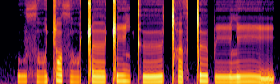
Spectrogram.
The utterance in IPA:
ṳ θ ɔ̤ c ɔ θ ɔ̤ ǁ ɘː ǁ i ʎ kʰ ɨː ǀʰ ɐ θ ǀ ɨ p iː l iː

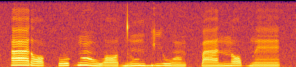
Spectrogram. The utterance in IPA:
a˧ ɾ ɔ˨ k o˨˦ ɡ ɔ̃˦˨ w ɔ˨ d ũ˨˦ ɡ i˧ w ɔ̃˨ k͡p a˨˦ n ɔ˦ b ɛ̃˦

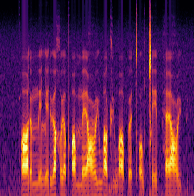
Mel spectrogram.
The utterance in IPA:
pʼ ɑ ɾ œ m e l e ɾ ʉ ɐ̯ χ ʉ ɐ̯ pʼ ɑ m ɛ ʕ y w ɑ ɖ y w ɑ p œ tʼ ɔ w ǀ e pʰ æ ʕ y p

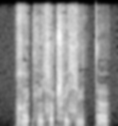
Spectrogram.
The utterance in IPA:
ʁ ẽ ʔ x ẽ ɕ ɒ ʈ͡ʂʰ e ɕ y tː œ̃

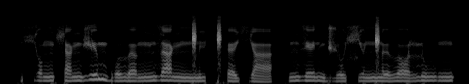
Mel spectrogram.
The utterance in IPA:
ç ɔ˨ ŋ ɬ a˨ ŋ ʒ e˦ m b o˨ ð ɐ˨˦ ŋ n z a˦˨ ŋ ŋ͡ǁ i˨ ǁʰ ɛ˨ ç a˨ | n z e˦ n d͡ʒ o˨ ɕ ɘ˨ ŋ͡ǁ ɘ˨ ð ɔ˨ ɮ u˦ ŋ

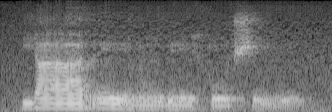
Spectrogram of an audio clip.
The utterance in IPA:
j aː˦ r ĩ˦˨ l ũ˨ ɗ ĩ˨ h ũ˨ ʃ ĩ˨

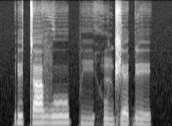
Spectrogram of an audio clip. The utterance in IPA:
ɾ ɪ˦ t a˦ v oː˦ p iː˨ h ũ˨ d͡ʒ ɛ˨ ɗ e˨

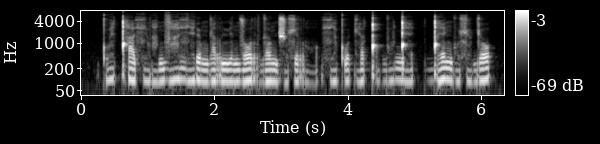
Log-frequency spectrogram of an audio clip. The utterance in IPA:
kʷʼ e̤ ǃʰ æ fʲ o̤ ɾ æ̤ n z æ̤ vʲ e̤ ɾʲ o ŋ ɡ æ r mʲ o n z o r ɡ ə ʊ̯ n d͡ʒ o̤ xʲ ɵ r ɔ̤ | fʲ æ̤ kʷʼ e k e̤ ə̯ ǃʼ ɔ̤ ɡ o̤ ŋ͡ǃ e̤ | ɡ͡ǃ e ŋ ɡ o̤ xʲ ɔ̤ ɡʲ o

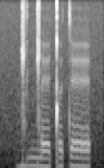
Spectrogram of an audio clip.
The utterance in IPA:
ɡ͡ǁ i ŋ͡ǁ ɛ ǃ ə t ɛ

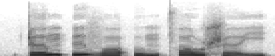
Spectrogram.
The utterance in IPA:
ʈ əː˧˥ m ʔ ɨ˧˥ v ɔ˨˩ ʔ u˨˩˨ m t̪ʰ ɔ˧ w ʂ ə˨˩˨ j

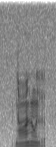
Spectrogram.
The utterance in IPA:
ɡ ɑ̃ ð õ r

